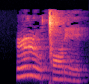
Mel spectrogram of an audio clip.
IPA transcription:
ə˞ ɭ o ǀ ɔ ɾ e

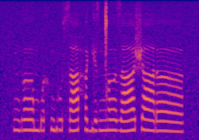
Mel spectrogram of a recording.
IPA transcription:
ŋ ɡ ʌː m b ʌ x ŋ ɡ u s a h ɐ ɡʲ ʌ z ŋ͡ǀ ʌː z aː ʃ aː ɾ ɐː

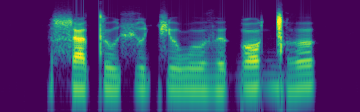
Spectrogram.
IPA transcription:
ɬ a t u ç o c ɯ w u ð ɯ ɠ ɔ ɡ͡ǀ ɤ

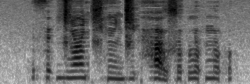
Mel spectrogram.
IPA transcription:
θ ɪ˦ ʔ d͡ʑ ã˦ t͡ɕʰ ĩ˨ d͡ʑ ɪ˦ ʔ h a̰˦˨ ʊ̯ sʰ ʊ˦ ʔ l ʊ˦ ʔ n ʊ˦ ʔ

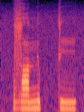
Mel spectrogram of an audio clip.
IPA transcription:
zˤ a˦ n ɨ˦ p tː i˦

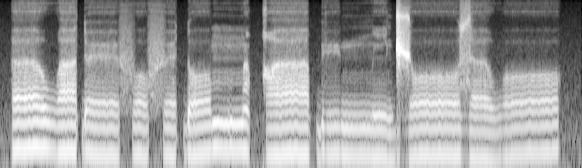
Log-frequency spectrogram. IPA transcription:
əː w ɐ ɗ øː f o f ø ɗ o mː ə̃ q ɐː ɓ y mː ĩ d͡ʒ oː z əː w oː

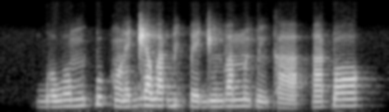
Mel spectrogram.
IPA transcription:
ɡ͡b o˨ w o˧ m i˦ k͡p u˦˨ k ɔ̃˨ ɾ ɛ˨˦ d͡ʒ a˦˨ w a˨˦ ɡ͡b i˧ k͡p e˨ d͡ʒ ĩ˧ b a˦ m ɛ̃˦˨ k͡p ĩ˨ k a˨ | a˨ k͡p ɔ˧

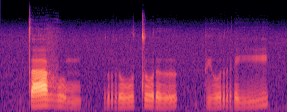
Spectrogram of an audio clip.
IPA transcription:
t̪ a v u m | r u t u ɾ ɯ | pʲ u r ɾ i

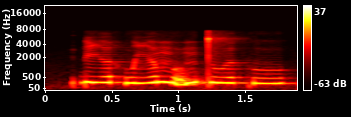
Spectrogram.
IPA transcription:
ɗ i˧ ə̯ h w i˨˦ ə̯ m o̰˧˥ m t̪ u˧ ə̯ k u˧

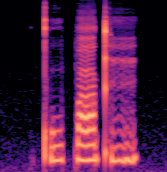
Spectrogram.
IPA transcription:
kʼ u p a kʼ i

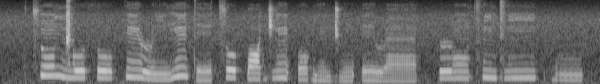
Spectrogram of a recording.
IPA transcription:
t͡s õ˥ ŋ͡ǁ o˦ θ o˦ k ẽ˦ ɹ ĩ˨ j ẽ˥ t e˩ t͡s o˥ ɡ͡b ɒ˦ d͡ʒ ẽ˥ ʔ o˦ ɡ ẽ˩ d͡ʒ ũ˩ ʔ e˨ ɹ æ˨ | ɹ õ˦ t͡s ĩ˥ d͡z ĩ˥ | ɓ u˨

